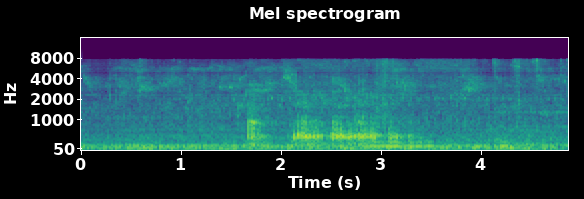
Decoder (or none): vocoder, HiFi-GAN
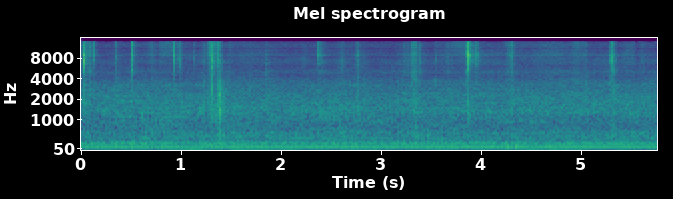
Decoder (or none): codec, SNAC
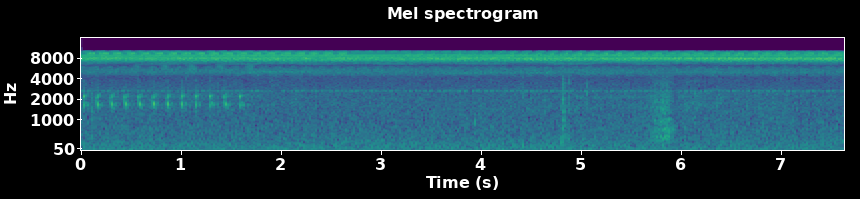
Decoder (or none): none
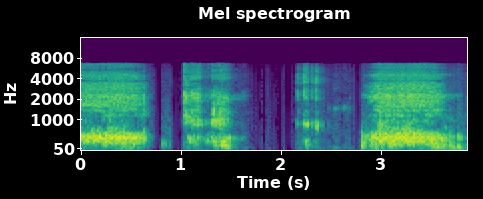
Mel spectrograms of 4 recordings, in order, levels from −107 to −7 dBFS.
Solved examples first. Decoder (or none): none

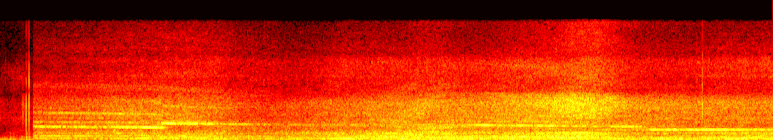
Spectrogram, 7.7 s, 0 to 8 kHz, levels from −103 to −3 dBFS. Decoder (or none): none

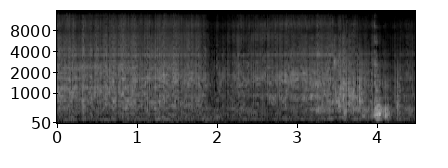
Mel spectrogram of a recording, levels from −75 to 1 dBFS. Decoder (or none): vocoder, BigVGAN v2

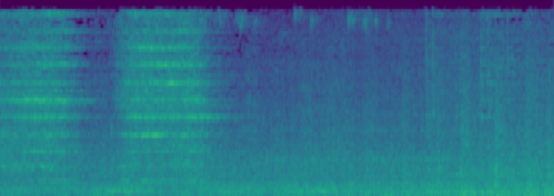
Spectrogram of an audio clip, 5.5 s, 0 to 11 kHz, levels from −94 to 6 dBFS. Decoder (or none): none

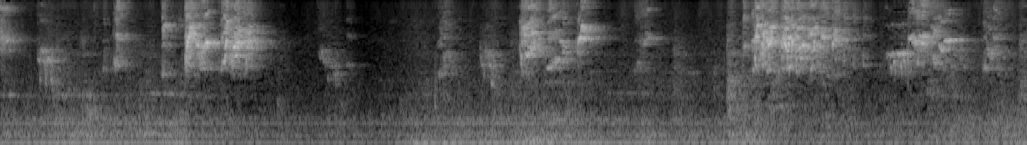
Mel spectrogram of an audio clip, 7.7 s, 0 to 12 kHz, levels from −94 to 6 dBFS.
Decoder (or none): none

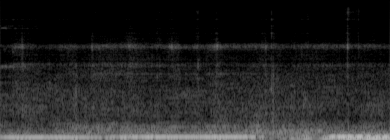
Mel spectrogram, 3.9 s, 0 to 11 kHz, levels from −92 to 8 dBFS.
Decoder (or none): codec, SNAC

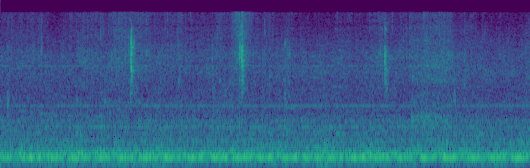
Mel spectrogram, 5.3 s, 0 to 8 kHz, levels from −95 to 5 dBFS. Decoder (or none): none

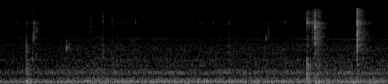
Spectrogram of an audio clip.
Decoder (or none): none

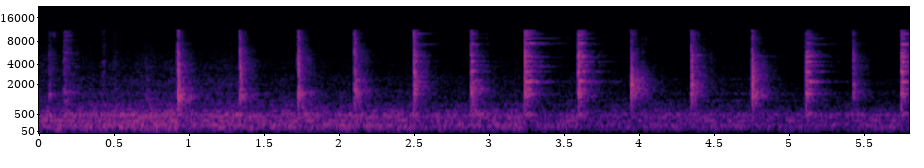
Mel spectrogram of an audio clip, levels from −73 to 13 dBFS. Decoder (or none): none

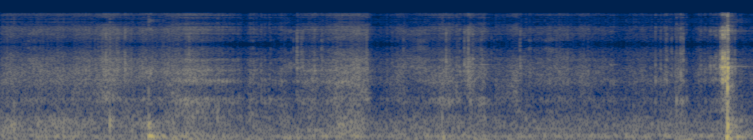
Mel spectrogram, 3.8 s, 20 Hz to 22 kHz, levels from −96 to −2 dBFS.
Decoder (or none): none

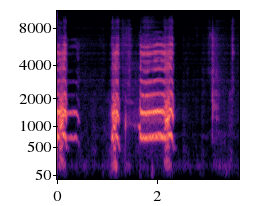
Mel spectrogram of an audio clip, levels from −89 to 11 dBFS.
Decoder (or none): vocoder, Vocos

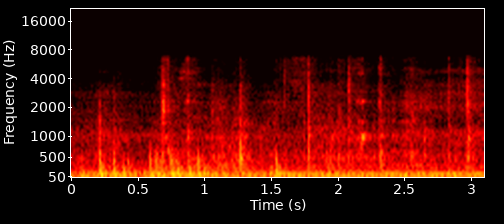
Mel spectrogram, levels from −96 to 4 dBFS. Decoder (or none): none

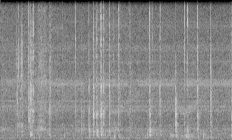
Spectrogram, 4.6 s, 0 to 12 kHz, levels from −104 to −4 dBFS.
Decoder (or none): none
